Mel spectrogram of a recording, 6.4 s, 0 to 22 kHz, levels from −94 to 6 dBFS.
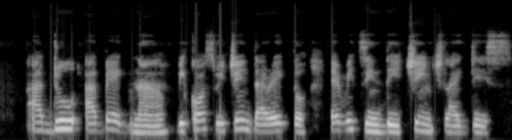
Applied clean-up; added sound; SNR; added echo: none; none; none; none.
